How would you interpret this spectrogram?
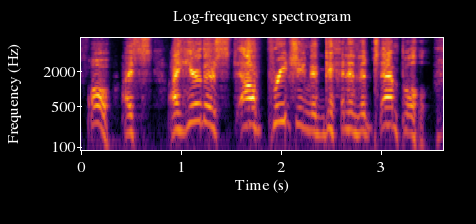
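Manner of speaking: a hammed-up nervous messenger; flustered servant. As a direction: blurt it out like a panicked lackey. Servants report the apostles are gone.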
